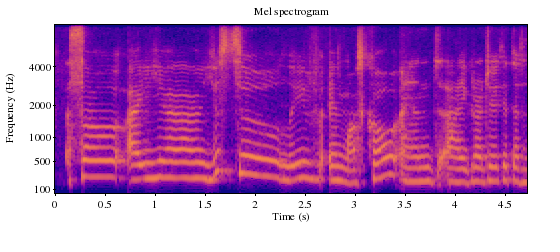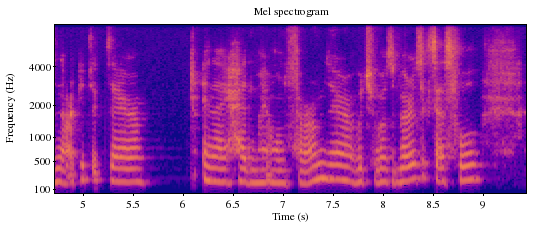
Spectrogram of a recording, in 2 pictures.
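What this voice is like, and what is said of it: French accent. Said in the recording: “you have a French, beautiful French accent”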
